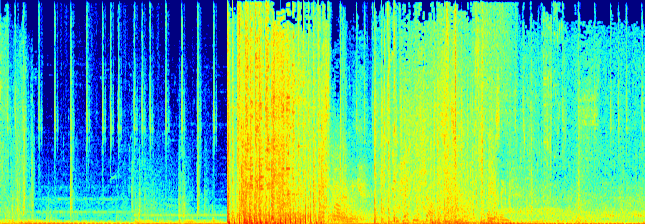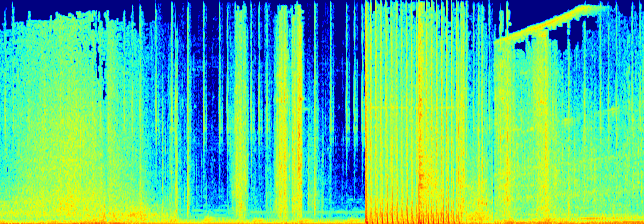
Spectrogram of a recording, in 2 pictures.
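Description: Two short, loud bursts of rapid gunfire in an Apex Legends-style shooter, a few seconds apart, set among a busy mix of game effects and clanking mechanical sounds.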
